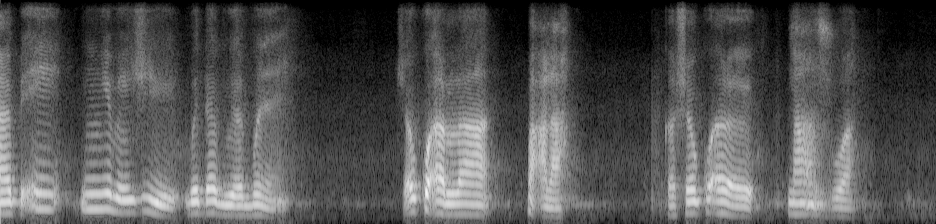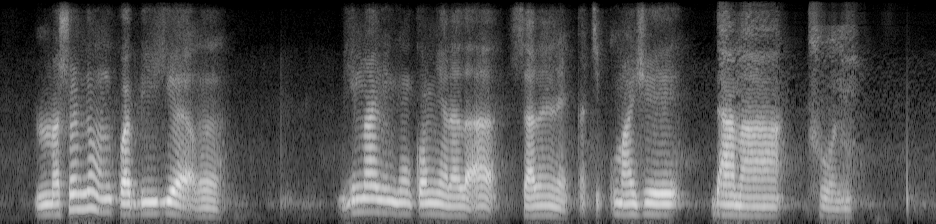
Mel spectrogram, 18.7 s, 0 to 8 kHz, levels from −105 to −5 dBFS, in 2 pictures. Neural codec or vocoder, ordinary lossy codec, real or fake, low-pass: codec, 24 kHz, 0.9 kbps, WavTokenizer, large speech release; Opus, 16 kbps; fake; 7.2 kHz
